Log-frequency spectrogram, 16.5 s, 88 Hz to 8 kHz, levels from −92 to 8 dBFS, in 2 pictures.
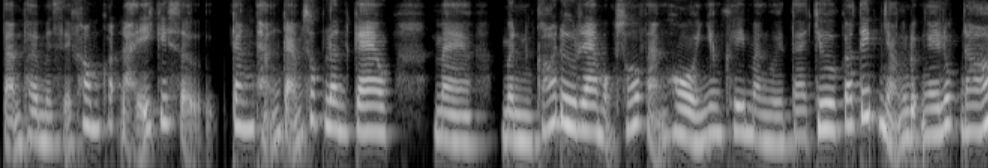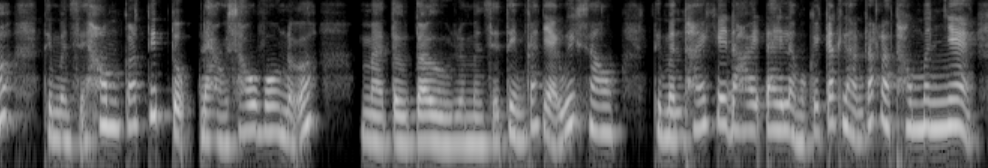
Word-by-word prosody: tạm 155 Hz, +2 st, -4 dB
thời 195 Hz, +1 st, -4 dB
mình 180 Hz, -2 st, -3 dB
sẽ 175 Hz, -, -9 dB
không 255 Hz, +8 st, -1 dB
có 280 Hz, +1 st, -7 dB
đẩy -, -, -2 dB
cái 305 Hz, -2 st, 0 dB
sự 470 Hz, +11 st, -7 dB
căng 260 Hz, -2 st, +1 dB
thẳng 220 Hz, -5 st, -6 dB
cảm -, -, -2 dB
xúc 325 Hz, -1 st, -5 dB
lên 260 Hz, -3 st, +2 dB
cao. 235 Hz, -1 st, +3 dB, 0.4 s
Mà 185 Hz, -5 st, -1 dB, 0.2 s
mình 190 Hz, -2 st, 0 dB
có 260 Hz, +10 st, -1 dB
đưa 290 Hz, -4 st, +6 dB
ra 245 Hz, -1 st, +3 dB
một 210 Hz, -, -4 dB
số 270 Hz, +4 st, 0 dB
phản 275 Hz, -, -6 dB
hồi, 215 Hz, -5 st, +3 dB
nhưng 225 Hz, +4 st, -2 dB
khi 235 Hz, 0 st, -1 dB
mà 215 Hz, -3 st, -2 dB
người 175 Hz, -1 st, -3 dB
ta 210 Hz, 0 st, -5 dB
chưa 255 Hz, +4 st, +4 dB
có 275 Hz, +3 st, 0 dB
tiếp 355 Hz, +6 st, +3 dB
nhận 270 Hz, -7 st, +1 dB
được 205 Hz, -, 0 dB
ngay 220 Hz, +1 st, 0 dB
lúc 285 Hz, 0 st, 0 dB
đó 270 Hz, +10 st, +1 dB, 0.2 s
thì 210 Hz, -, -3 dB
mình 190 Hz, -1 st, -1 dB
sẽ 180 Hz, -, -7 dB
hông 270 Hz, +4 st, +4 dB
có 275 Hz, -, 0 dB
tiếp 365 Hz, 0 st, +3 dB
tục -, -, +3 dB
đào 195 Hz, -3 st, -2 dB
sâu 235 Hz, +7 st, 0 dB
vô 235 Hz, 0 st, +1 dB
nữa, 215 Hz, -, +1 dB, 0.4 s
mà 185 Hz, -5 st, -1 dB
từ 180 Hz, -1 st, +2 dB
từ 180 Hz, -2 st, +3 dB
rồi 175 Hz, 0 st, -3 dB
mình 175 Hz, 0 st, +1 dB
sẽ 180 Hz, -, -4 dB
tìm 215 Hz, -5 st, +1 dB
cách 270 Hz, +7 st, -2 dB
giải 210 Hz, -, +2 dB
quyết 295 Hz, +4 st, +2 dB
sau. 230 Hz, -6 st, -2 dB, 0.3 s
Thì 225 Hz, -, -2 dB
mình 200 Hz, -1 st, +2 dB
thấy 265 Hz, +2 st, 0 dB
cái 290 Hz, -1 st, +4 dB
đây 245 Hz, -2 st, -2 dB
đây 245 Hz, -1 st, +1 dB
là 240 Hz, -2 st, +1 dB
một 180 Hz, -2 st, -3 dB
cái 230 Hz, -, -3 dB
cách 295 Hz, +4 st, -1 dB
làm 235 Hz, -8 st, +1 dB
rất 295 Hz, +7 st, -1 dB
là 285 Hz, -, +5 dB
thông 260 Hz, -1 st, +1 dB
minh 260 Hz, -1 st, +5 dB
nha. 265 Hz, -3 st, +6 dB
235 Hz, 275 wpm, -24 LUFS, 195-270 Hz, 0.4 s, đưa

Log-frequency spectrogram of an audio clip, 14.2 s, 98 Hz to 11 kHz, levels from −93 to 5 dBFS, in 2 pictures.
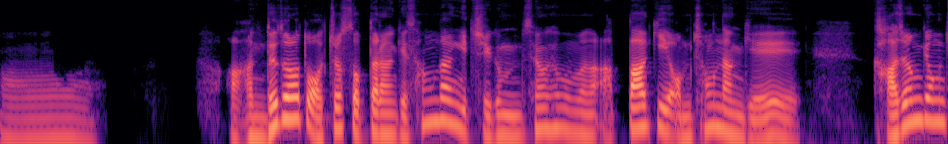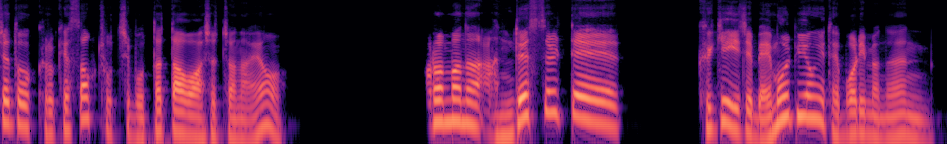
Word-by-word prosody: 어. 115 Hz, -1 st, -12 dB, 1.0 s
아 -, -, -4 dB
'안 120 Hz, -1 st, -2 dB
되더라도 225 Hz, +6 st, +6 dB
어쩔 120 Hz, +8 st, +1 dB
수 160 Hz, -, +1 dB
없다.'라는 135 Hz, -1 st, +1 dB
게 125 Hz, -, -2 dB
상당히 195 Hz, -, -1 dB
지금 125 Hz, -2 st, -5 dB
생각해 160 Hz, +5 st, -4 dB
보면은 140 Hz, -4 st, -5 dB
압박이 165 Hz, -1 st, +4 dB
엄청난 140 Hz, +3 st, -2 dB
게 115 Hz, -1 st, -3 dB, 0.5 s
가정 190 Hz, +12 st, +3 dB
경제도 205 Hz, -4 st, 0 dB
그렇게 140 Hz, -1 st, -7 dB
썩 225 Hz, +8 st, -2 dB
좋지 135 Hz, -2 st, -11 dB
못했다고 130 Hz, +2 st, +1 dB
하셨잖아요. 120 Hz, +7 st, -5 dB, 1.1 s
그러면은 205 Hz, 0 st, +4 dB
안 130 Hz, -5 st, -5 dB
됐을 270 Hz, -, +3 dB
때 215 Hz, -7 st, +3 dB, 0.6 s
그게 165 Hz, +5 st, -2 dB
이제 155 Hz, -5 st, +1 dB
매몰 220 Hz, -, +2 dB
비용이 240 Hz, -3 st, +1 dB
돼 150 Hz, -9 st, -6 dB
버리면은 125 Hz, -3 st, -4 dB
145 Hz, 315 characters per minute, -23 LUFS, 125-195 Hz, 1.1 s, 되더라도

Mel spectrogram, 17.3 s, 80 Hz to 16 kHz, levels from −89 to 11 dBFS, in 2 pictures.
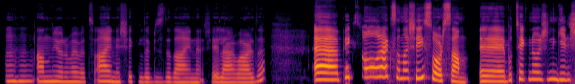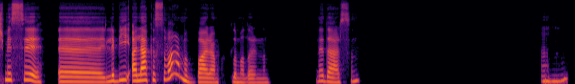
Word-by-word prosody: Hı 225 Hz, -, -7 dB
hı, 220 Hz, 0 st, -7 dB
anlıyorum. 210 Hz, -1 st, -5 dB
Evet, 195 Hz, -2 st, -9 dB
aynı 215 Hz, -2 st, -4 dB
şekilde, 190 Hz, -2 st, -13 dB
bizde 190 Hz, 0 st, -14 dB
de -, -, -9 dB
aynı 180 Hz, 0 st, -9 dB
şeyler 180 Hz, -1 st, -7 dB
vardı. 180 Hz, +7 st, -7 dB, 0.8 s
Eee, 285 Hz, 0 st, +10 dB
peki, 390 Hz, 0 st, +1 dB, 0.2 s
son 385 Hz, -, +3 dB
olarak 405 Hz, +1 st, +4 dB
sana 340 Hz, -2 st, -1 dB
şeyi 345 Hz, +3 st, +3 dB
sorsam: 235 Hz, -, +2 dB, 0.2 s
Eee, 220 Hz, -1 st, +2 dB
bu 260 Hz, -, -5 dB
teknolojinin 305 Hz, -1 st, -2 dB
gelişmesi, 275 Hz, -5 st, -2 dB, 0.3 s
eee, 195 Hz, -2 st, -1 dB
ile 225 Hz, +2 st, -2 dB
bir 275 Hz, +2 st, -2 dB
alakası 260 Hz, +4 st, +2 dB
var -, -, +1 dB
mı 220 Hz, -, -4 dB
bayram 180 Hz, -2 st, -1 dB
kutlamalarının? 170 Hz, -2 st, -12 dB, 0.7 s
Ne 225 Hz, 0 st, -7 dB
dersin? 195 Hz, +4 st, -6 dB, 2.7 s
Hı -, -, -8 dB
hı. 220 Hz, +6 st, -9 dB
215 Hz, 120 wpm, -20 LUFS, 190-280 Hz, 2.7 s, Eee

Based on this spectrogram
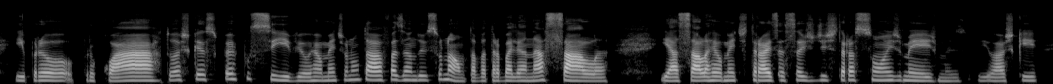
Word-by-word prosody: ir 185 Hz, -, -5 dB
para 185 Hz, 0 st, -2 dB, 0.2 s
o -, -, -14 dB
para 175 Hz, -, -11 dB
o -, -, -14 dB
quarto. 180 Hz, +3 st, +5 dB
Acho 205 Hz, -1 st, -5 dB
que 235 Hz, -, -4 dB
é 230 Hz, -, -2 dB
super 250 Hz, +2 st, -6 dB
possível, 190 Hz, -9 st, -4 dB
realmente 185 Hz, +2 st, -5 dB
eu -, -, -7 dB
não 220 Hz, -, -6 dB
estava 205 Hz, -2 st, +4 dB
fazendo 205 Hz, -1 st, -4 dB
isso 205 Hz, +4 st, -5 dB
não, 220 Hz, -9 st, +1 dB
estava 165 Hz, +2 st, -6 dB
trabalhando 175 Hz, 0 st, -2 dB
na 190 Hz, +3 st, +3 dB
sala, 165 Hz, -5 st, +4 dB, 0.5 s
e -, -, -5 dB
a 170 Hz, 0 st, +4 dB
sala 180 Hz, +1 st, +5 dB
realmente 185 Hz, 0 st, -3 dB
traz 185 Hz, -2 st, +3 dB
essas 195 Hz, 0 st, -5 dB
distrações 200 Hz, +1 st, -3 dB
mesmo. 170 Hz, -3 st, -4 dB, 0.3 s
E 170 Hz, -, -15 dB
eu 170 Hz, -, -8 dB
acho 165 Hz, 0 st, -2 dB
que 180 Hz, -1 st, -7 dB
185 Hz, 195 wpm, -24 LUFS, 175-200 Hz, 0.5 s, quarto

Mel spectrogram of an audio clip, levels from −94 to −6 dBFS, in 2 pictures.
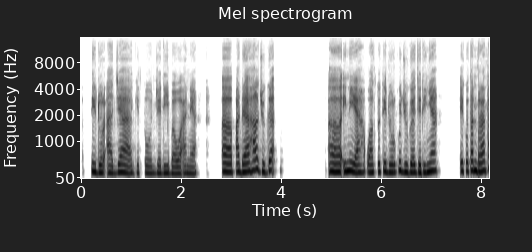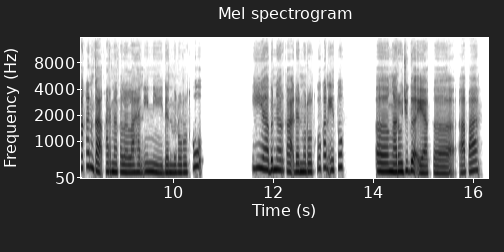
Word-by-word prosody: tidur 190 Hz, -3 st, +1 dB
aja 180 Hz, 0 st, 0 dB
gitu, 175 Hz, 0 st, -6 dB
jadi 175 Hz, +1 st, -2 dB
bawaannya. 170 Hz, 0 st, -3 dB, 0.5 s
Eee, 205 Hz, -1 st, +4 dB
padahal 210 Hz, +5 st, +3 dB
juga 220 Hz, +3 st, -1 dB, 1.1 s
Eee, 210 Hz, -1 st, +4 dB
ini 220 Hz, -2 st, +5 dB
ya, 190 Hz, +1 st, 0 dB
waktu 195 Hz, +1 st, 0 dB
tidurku 195 Hz, 0 st, 0 dB
juga 200 Hz, -2 st, +2 dB
jadinya 195 Hz, +5 st, +3 dB, 0.5 s
ikutan 225 Hz, +1 st, +2 dB
berantakan, 305 Hz, +10 st, +1 dB
Kak, 230 Hz, -7 st, -1 dB
karena 215 Hz, -1 st, 0 dB
kelelahan 195 Hz, -1 st, -1 dB
ini. 205 Hz, -4 st, 0 dB
Dan 190 Hz, 0 st, 0 dB
menurutku 195 Hz, -, -3 dB, 1.0 s
Iya, 285 Hz, -4 st, +1 dB
bener, 255 Hz, -1 st, +1 dB
Kak. 215 Hz, -2 st, -2 dB
Dan 210 Hz, -, +2 dB
menurutku 210 Hz, +6 st, -1 dB
kan 315 Hz, -4 st, -5 dB
itu, 255 Hz, +6 st, -4 dB, 0.7 s
eee, 215 Hz, -1 st, +4 dB
ngaruh 210 Hz, +1 st, +5 dB
juga 230 Hz, +1 st, +1 dB
ya 180 Hz, -1 st, 0 dB
ke, 180 Hz, -2 st, -5 dB, 0.4 s
apa, 215 Hz, +6 st, -4 dB
205 Hz, 130 wpm, -18 LUFS, 190-225 Hz, 1.1 s, ini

